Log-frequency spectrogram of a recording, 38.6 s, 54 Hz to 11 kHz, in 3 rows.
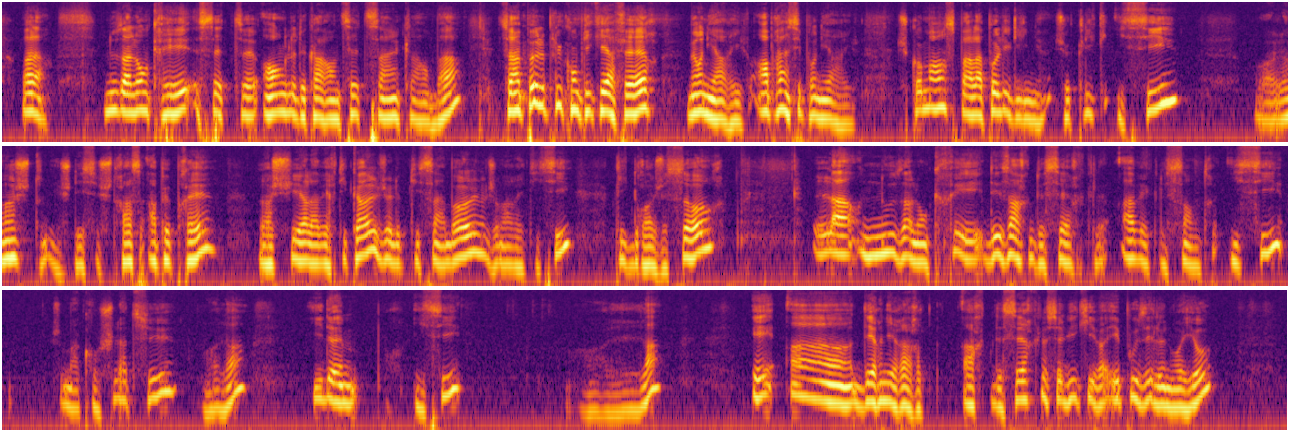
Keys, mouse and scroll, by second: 0.1-0.9 right drag, 9.6 click, 11.5 click, 13.1 click, 16.5 click, 18.1 click, 19.0 right click, 22.6 click, 24.6 click, 26.6 click, 27.6 click, 29.1 click, 30.9 click, 31.9 click, 34.6 click, 37.3 click.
